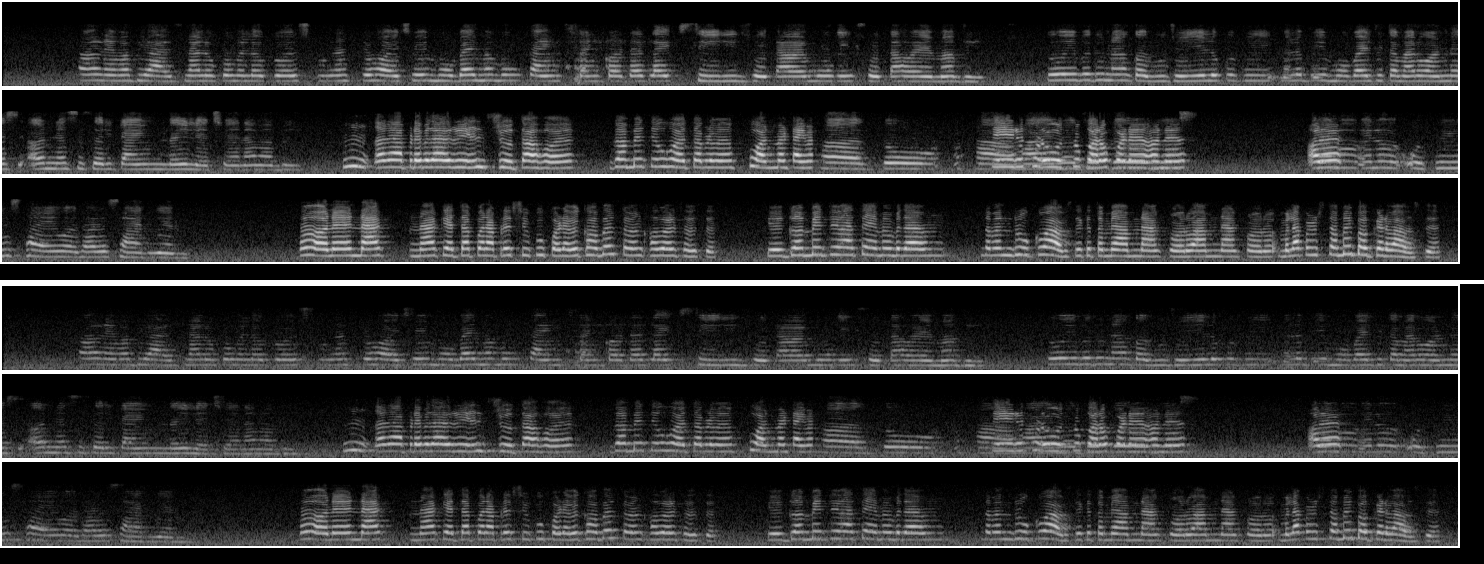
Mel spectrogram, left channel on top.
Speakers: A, on the left; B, on the left.
A: હા ને એમાં ભી આજના લોકો મતલબ અ સ્ટુડન્ટ જો હોય છે મોબાઈલમાં બહુ ટાઈમ સ્પેન્ડ કરતા લાઈક સિરીઝ જોતા હોય મૂવીઝ જોતા હોય એમાં બી તો એ બધું ના કરવું જોઈએ એ લોકો ભી મતલબ એ મોબાઈલથી તમારો અન અનનેસેસરી સરી ટાઈમ લઈ લે છે એનામાં બી
B: હમ્મ અને આપડે બધા રીલ્સ જોતા હોય ગમે તેવું હોય તો આપડે બધા ફોનમાં જ
A: હા તો હા
B: તે એને
A: હા
B: થોડો
A: એનો
B: ઓછો
A: જેટલો
B: કરવો પડે અને
A: યુઝ જેનો
B: અને
A: એલો ઓછો યુઝ થાય એ વધારે સારું એમ
B: હા અને ના ના કેતા પણ આપણે શીખવું પડે હવે ખબર તમને ખબર જ હશે. કે ગમે તે વાત હોય એમાં બધા તમને આમ રોકવા આવશે કે તમે આમ ના કરો આમ ના કરો મતલ આપણ સમય બગાડવા આવશે.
